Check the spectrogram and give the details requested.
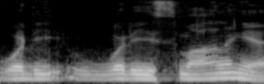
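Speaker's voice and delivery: normal talking voice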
